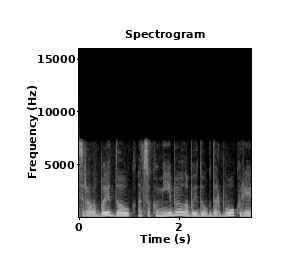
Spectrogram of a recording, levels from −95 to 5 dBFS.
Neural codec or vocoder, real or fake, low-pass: none; real; 7.2 kHz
